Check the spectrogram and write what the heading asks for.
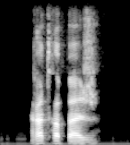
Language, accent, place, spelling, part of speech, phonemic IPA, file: French, France, Lyon, rattrapage, noun, /ʁa.tʁa.paʒ/, LL-Q150 (fra)-rattrapage.wav
- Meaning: 1. act of catching 2. catching up 3. recovery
